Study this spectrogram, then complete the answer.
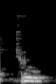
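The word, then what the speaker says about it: through: इस पूरी मीनिंग को हम लोग पढ़ते हैं दो। क्या पढ़ते हैं? दो। यहां पर हमारा यू जी एच ये हमारा साइलेंट रहता है।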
